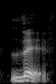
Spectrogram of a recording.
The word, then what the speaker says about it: live: 아이 발음에 짧게 이 소리를 내는 거 우리나라 사람 잘 못해요. live 이렇게 발음을 해야 된단 말이에요.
